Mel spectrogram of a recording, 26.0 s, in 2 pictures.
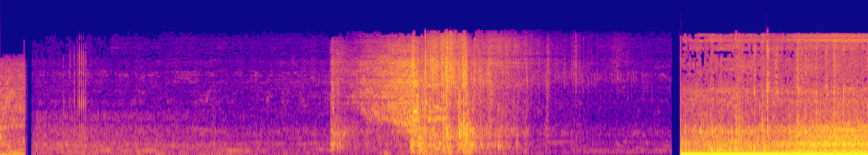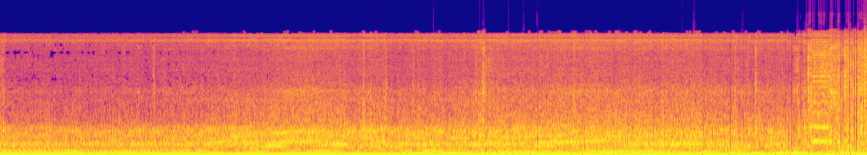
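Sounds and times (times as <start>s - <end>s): car engine running: 10.2s - 26.0s.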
